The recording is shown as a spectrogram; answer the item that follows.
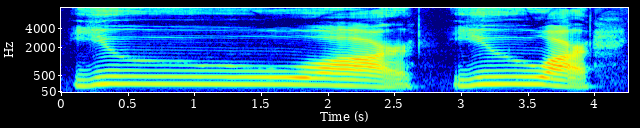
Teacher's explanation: the right area to create the W consonant so that's why a little W consonant is produced as you transition from U to the next vowel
